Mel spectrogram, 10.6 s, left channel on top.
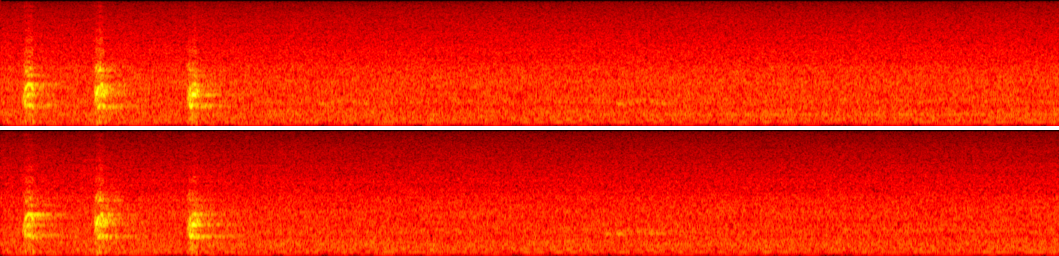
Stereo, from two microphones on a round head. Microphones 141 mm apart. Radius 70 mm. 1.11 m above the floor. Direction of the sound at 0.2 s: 30° left (ahead or behind).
